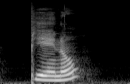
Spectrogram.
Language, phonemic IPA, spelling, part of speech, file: Italian, /ˈpjɛno/, pieno, adjective / noun, It-pieno.ogg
